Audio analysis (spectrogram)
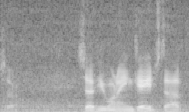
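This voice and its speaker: Low-voiced man, noisy casual demo. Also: fast talker. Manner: hesitant, loose, admits gaps in knowledge. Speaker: presenter demonstrating audio equipment. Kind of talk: casual unscripted product demo. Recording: clearly noisy home recording.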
